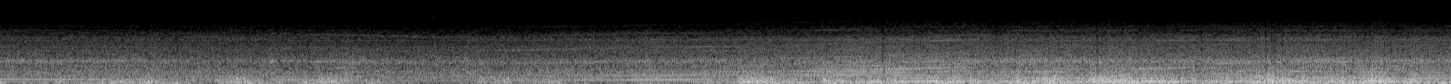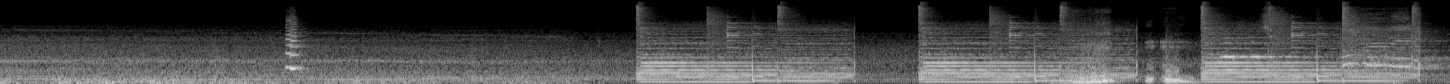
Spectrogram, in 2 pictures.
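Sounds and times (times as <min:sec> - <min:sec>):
wind and road noise: 0:00.0 - 0:21.6, 0:22.4 - 0:24.3
horn toot: 0:17.4 - 0:17.7, 0:20.9 - 0:23.1, 0:23.7 - 0:29.0.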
